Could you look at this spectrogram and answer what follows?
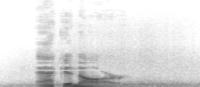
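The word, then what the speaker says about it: Achenar: that I check on Cirrus and ainar is how this is pronounced I found out so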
